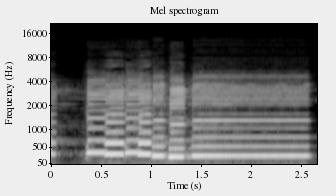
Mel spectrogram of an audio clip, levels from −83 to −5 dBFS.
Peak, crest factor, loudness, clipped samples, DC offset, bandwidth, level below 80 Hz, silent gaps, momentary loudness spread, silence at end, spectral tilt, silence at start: -4 dBFS; 16 dB; -20 LUFS; under 0.1%; under 0.1%; 9.2 kHz; -50 dBFS; none; 6 LU; 0.05 s; -5 dB/octave; 0 s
